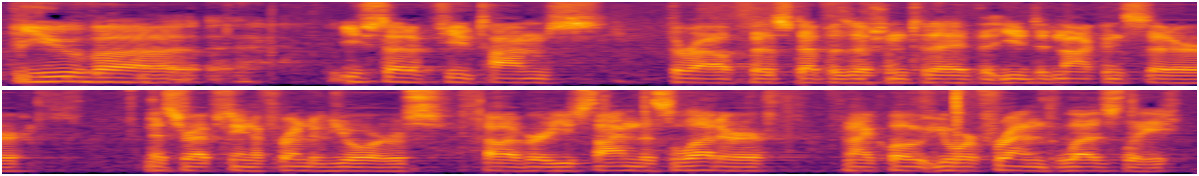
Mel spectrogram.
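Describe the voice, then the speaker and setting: A man asking pointed, measured questions in a formal deposition. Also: fairly low pitch, little pitch movement, a little hiss or hum, rough recording. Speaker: congressional questioner.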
